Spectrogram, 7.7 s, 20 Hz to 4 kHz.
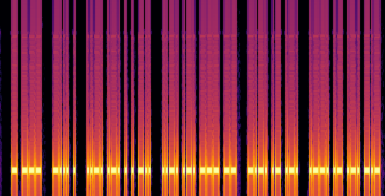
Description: Morse code, heard as a keyed tone, about 36 wpm, 550 Hz. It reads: TO BE FREED FROM CAR PARK
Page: news headlines in morse code at 35 wpm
